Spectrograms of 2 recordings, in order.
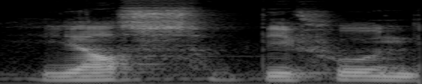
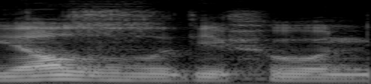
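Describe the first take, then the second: First: The consonant before d sounds like a plain s. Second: The consonant before d sounds like a z. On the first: "yasdifun diye okuduğumuz kelimeyi" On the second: "yazdifun diye okur"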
